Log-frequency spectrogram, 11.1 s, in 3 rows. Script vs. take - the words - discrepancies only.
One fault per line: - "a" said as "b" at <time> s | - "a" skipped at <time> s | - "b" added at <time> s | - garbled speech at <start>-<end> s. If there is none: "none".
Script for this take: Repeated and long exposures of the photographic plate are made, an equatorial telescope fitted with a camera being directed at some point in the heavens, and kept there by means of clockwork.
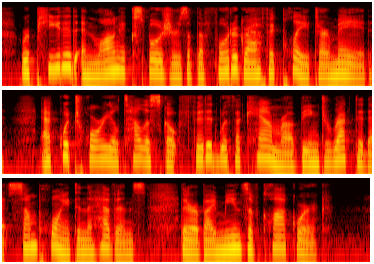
- "an" skipped at 3.8 s
- "and kept" skipped at 8.9 s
